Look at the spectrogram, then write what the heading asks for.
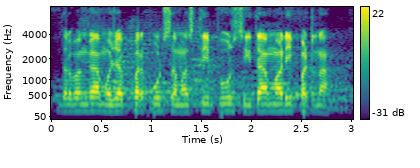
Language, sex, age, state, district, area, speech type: Urdu, male, 18-30, Bihar, Darbhanga, urban, spontaneous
